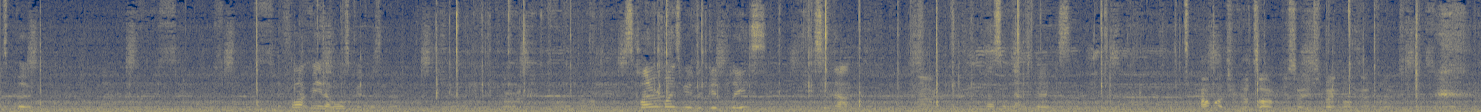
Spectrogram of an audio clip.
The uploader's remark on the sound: in the car on the way back home from uni, nearly crashing multiple times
